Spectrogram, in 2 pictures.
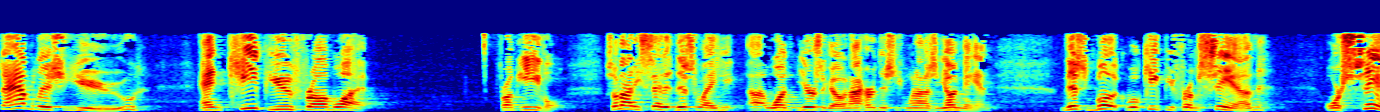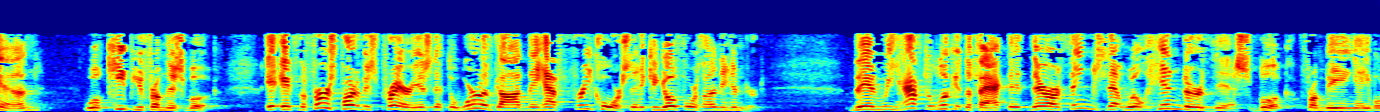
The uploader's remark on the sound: Ketha Heights Baptist Church ~ Live Broadcast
